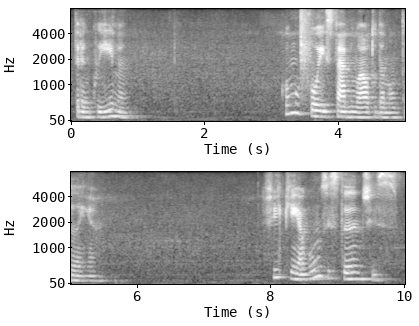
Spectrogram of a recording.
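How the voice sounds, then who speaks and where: A Brazilian woman leading a guided meditation in a soothing, gentle way, leaving long pauses. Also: a bass voice, expressive, slight background noise. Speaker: guided meditation instructor for children and teenagers.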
